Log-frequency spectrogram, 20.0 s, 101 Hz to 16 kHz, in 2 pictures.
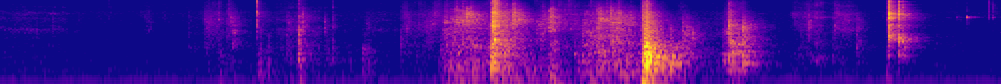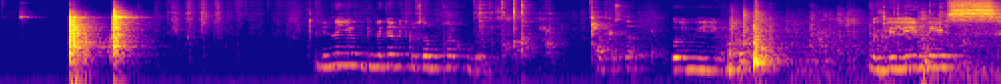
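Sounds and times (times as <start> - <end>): rustling and clattering: 17.3 - 19.9.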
